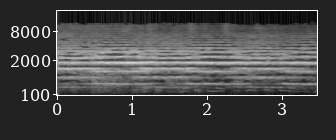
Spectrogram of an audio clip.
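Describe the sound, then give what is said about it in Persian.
Loud emergency sirens from an ambulance and a fire engine wail continuously and overlap in a sustained, steady tone, with no pauses over the few seconds and no voices, heard in the city of Taleqan during an armed clash. “استفاده از سلاح سبک و سنگین و ریختن ژالگونی گلوله بر سر و صورت شهر، صدای خودروهای نظامی، آژیر آمبولانس و آتش نشانی یک بار دیگر خاطرات تلخ نزدیک به یک سال پیش باشندگان شهر طالقان را تازه نمود.”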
